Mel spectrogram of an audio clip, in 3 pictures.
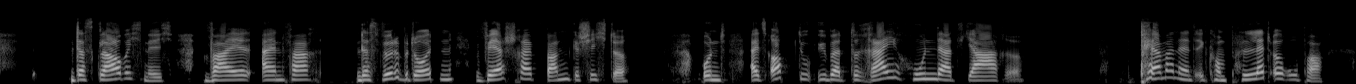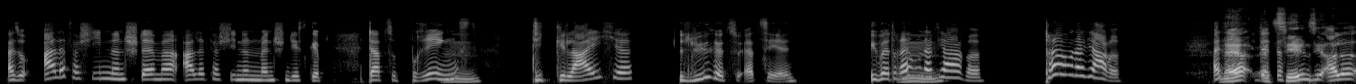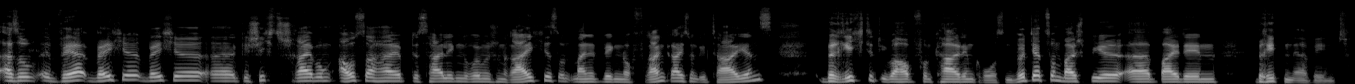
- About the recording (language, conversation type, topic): German, unstructured, Wie groß ist der Einfluss von Macht auf die Geschichtsschreibung?
- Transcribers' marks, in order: other background noise; stressed: "dreihundert"; stressed: "dreihundert"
